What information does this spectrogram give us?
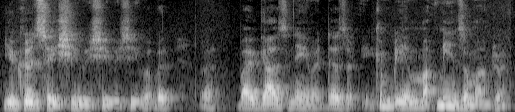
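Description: A man informally reminiscing to visitors as a spiritual teacher, telling animated anecdotes and acting out remembered dialogue. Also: mid-range voice, fairly quick. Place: echoey indoor room at an ashram. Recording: roomy, echoey sound.

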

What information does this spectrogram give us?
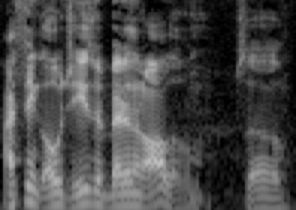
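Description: A man's voice: mid-range voice, fast. A man in a casual debate among friends as a podcast host, insistently defending his opinions.

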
